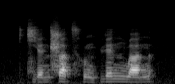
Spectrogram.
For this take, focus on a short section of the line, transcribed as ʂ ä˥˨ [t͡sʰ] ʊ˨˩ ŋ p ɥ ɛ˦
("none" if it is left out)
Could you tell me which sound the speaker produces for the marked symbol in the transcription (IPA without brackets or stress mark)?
t͡sʰ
